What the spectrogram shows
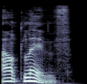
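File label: "outlive", British English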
